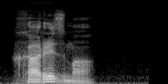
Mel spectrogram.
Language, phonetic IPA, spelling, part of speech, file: Polish, [xaˈrɨzma], charyzma, noun, Pl-charyzma.ogg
